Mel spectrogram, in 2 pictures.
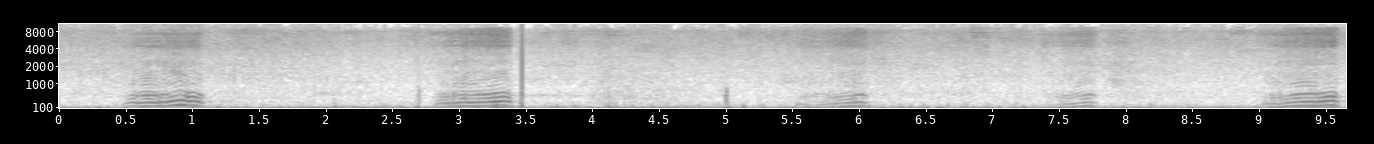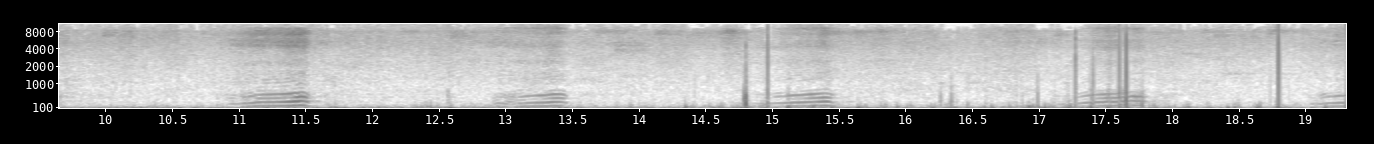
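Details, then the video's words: Sleeping puppy giving repeated short, wavering nasal snores roughly every two seconds over a steady low rumble of background noise. "Hey I Am going to catch some zzzzss..."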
